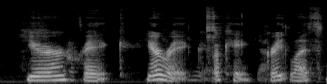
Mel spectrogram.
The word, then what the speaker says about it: Ihrig: pronounce your last name it's pronounced erig like your and then a rig your rig your rig okay great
